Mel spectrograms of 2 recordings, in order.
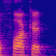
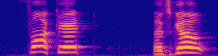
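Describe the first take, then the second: First: Said in the usual way. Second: High, loud battle cry; excited yell. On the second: Real, not acted. Streamer declaring war on Japan, yelling excitedly. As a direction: shout it, all fired up.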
